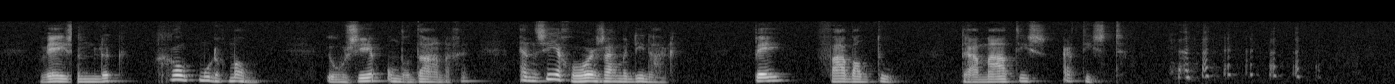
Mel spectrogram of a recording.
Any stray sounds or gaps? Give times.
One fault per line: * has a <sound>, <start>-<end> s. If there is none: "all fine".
* has a dropout, 0.7-0.8 s
* has a laugh, 11.7-13.2 s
